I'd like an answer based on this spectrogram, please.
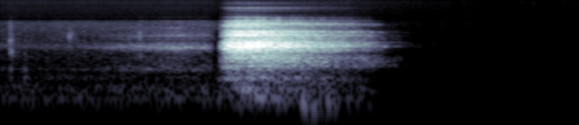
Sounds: Sigh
